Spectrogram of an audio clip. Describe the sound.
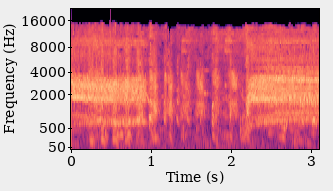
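A human voice imitates a pig squealing as its tail is pulled: a shrill, sustained nasal squeal, broken in the middle by a burst of choppy, snorting, laugh-like sounds before the squeal returns.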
